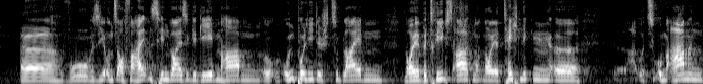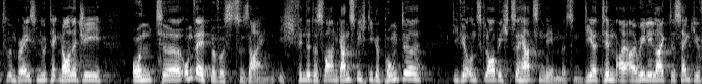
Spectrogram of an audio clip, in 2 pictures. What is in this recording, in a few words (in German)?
Ueberleitung Deutsch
